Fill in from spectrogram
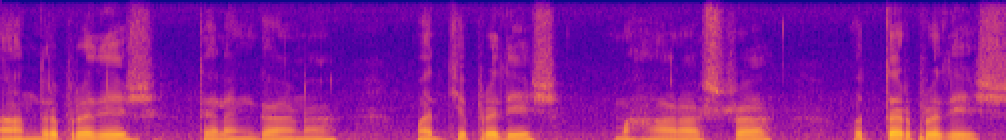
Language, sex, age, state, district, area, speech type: Telugu, male, 45-60, Andhra Pradesh, East Godavari, urban, spontaneous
